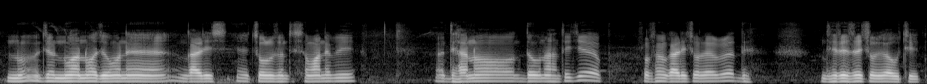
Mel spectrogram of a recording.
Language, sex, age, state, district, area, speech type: Odia, male, 30-45, Odisha, Subarnapur, urban, spontaneous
